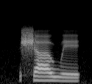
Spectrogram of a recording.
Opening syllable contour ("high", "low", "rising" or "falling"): high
